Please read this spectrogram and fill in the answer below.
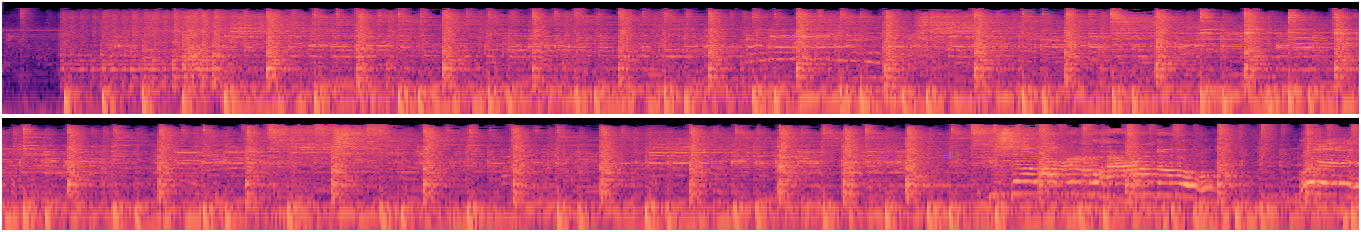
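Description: Live blues band playing an instrumental intro: a Pearl drum kit keeping a steady beat under bass guitar and electric guitar, starting about half a second in. A voice starts singing near the end.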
